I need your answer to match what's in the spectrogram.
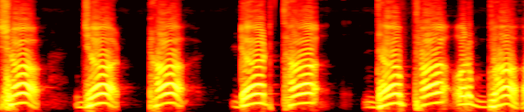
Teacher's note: वे व्यंजन जिनके उच्चारण में श्वास अधिक मात्रा में निकलती है उन्हें महाप्राण व्यंजन कहते हैं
